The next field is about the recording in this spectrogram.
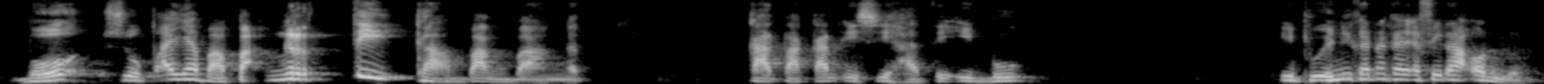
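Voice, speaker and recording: A man preaching a church seminar sermon with humor. He acts out quoted husbands and wives and moves from loud emphasis to soft, calm passages. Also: medium pitch, measured pace, pauses often, slightly rough. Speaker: guest preacher. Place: church service.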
